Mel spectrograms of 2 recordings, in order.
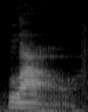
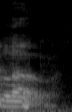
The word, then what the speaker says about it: Lowe: First, second baseman, leading off, Brandon Lau. Not Lowe. It is spelled like Lowe's, like that, the hardware store, but it's pronounced Lau.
